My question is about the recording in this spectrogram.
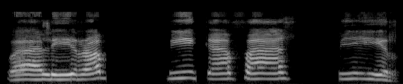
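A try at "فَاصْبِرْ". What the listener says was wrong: fa-nya jangan dipanjangkan ya jangan fas tapi fas tebal fas bir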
